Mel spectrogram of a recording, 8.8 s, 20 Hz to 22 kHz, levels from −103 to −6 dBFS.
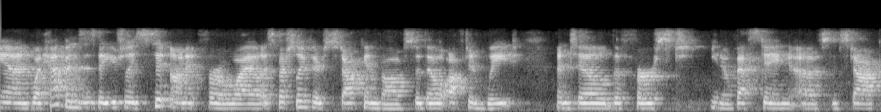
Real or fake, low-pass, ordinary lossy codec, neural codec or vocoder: real; 7.2 kHz; Opus, 24 kbps; none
